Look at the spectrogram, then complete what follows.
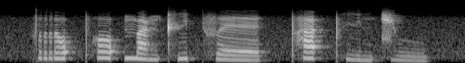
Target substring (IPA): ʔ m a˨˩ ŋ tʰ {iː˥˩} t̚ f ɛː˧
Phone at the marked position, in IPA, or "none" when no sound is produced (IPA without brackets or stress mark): i˥˩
